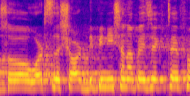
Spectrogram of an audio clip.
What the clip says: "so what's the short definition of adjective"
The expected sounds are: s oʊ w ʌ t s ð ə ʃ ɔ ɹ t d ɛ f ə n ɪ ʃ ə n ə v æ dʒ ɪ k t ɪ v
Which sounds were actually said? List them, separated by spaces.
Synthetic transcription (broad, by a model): s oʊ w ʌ t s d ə ʃ ɔ ɹ t d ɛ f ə n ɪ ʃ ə n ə p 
